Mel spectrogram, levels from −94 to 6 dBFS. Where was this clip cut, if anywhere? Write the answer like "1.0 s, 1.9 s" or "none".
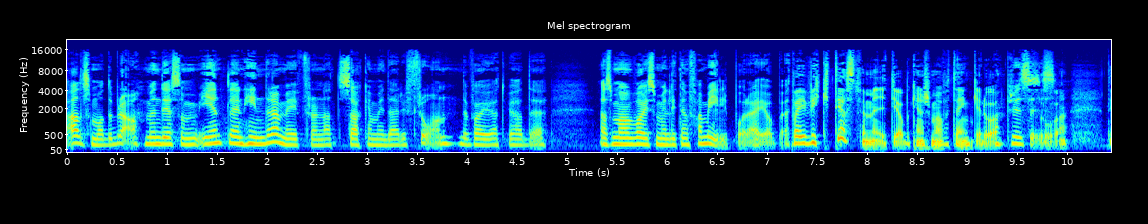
7.3 s, 9.4 s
